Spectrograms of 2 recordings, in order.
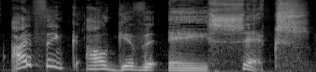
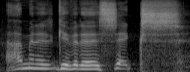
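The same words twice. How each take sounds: First: Slow, drawn-out Trump-style voice; Trump impression. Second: Higher, slow put-on Trump voice; Trump impression. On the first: Podcast host rating a Bond film, mock Trump voice. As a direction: lightly do Trump giving a score. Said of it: "You sounded very Trumpy". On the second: Co-host mocking his partner's rating, hammed-up Trump voice. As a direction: quote him back doing Trump. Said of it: "You sounded very Trumpy when you said".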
